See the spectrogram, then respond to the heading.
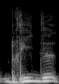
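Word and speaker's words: Bridet: Ono się pisze przez T na końcu, ale gdyby, ale wymawia się tak samo jak przymiotnik Bride i tam by było bez tego T na końcu i z E z akcentem wymawiane E, Bride.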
